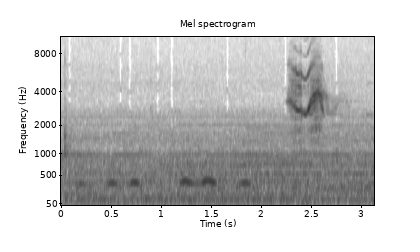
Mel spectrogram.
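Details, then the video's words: Juvenile great horned owl recorded at the Charlo osprey nest on 21 October 2020: several low, quavering hoots spaced irregularly, followed by a loud harsh, arched screech late in the clip; a constant low hum underneath. "This Juvie GHO is a Hoot!"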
